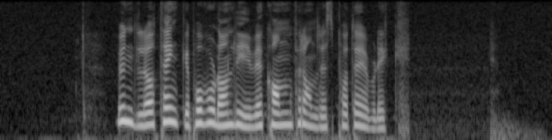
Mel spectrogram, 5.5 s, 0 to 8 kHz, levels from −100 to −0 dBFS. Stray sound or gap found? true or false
false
